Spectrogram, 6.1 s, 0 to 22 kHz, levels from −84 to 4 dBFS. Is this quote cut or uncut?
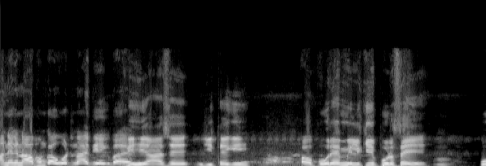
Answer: cut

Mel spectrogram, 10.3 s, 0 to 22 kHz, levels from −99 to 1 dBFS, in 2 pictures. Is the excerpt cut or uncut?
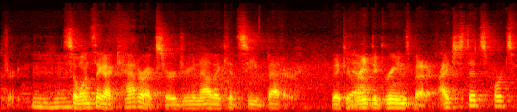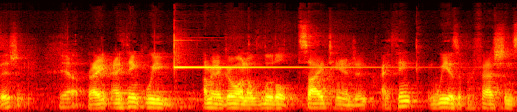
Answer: uncut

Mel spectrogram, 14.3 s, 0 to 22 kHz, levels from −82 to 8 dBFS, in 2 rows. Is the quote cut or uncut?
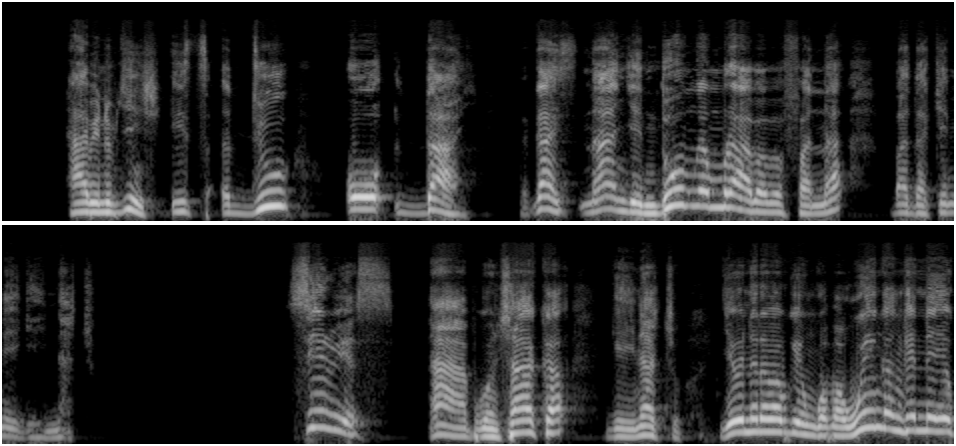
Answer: cut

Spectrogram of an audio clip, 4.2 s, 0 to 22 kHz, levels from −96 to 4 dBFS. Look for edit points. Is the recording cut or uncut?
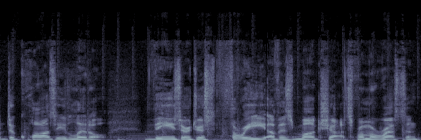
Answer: cut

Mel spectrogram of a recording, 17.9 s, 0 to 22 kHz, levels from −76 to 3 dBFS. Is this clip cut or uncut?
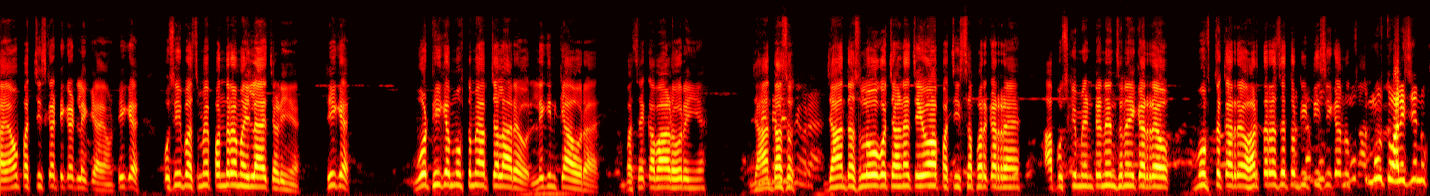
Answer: uncut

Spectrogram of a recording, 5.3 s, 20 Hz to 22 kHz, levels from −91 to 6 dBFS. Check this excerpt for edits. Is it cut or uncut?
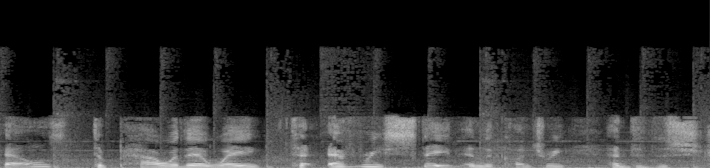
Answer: uncut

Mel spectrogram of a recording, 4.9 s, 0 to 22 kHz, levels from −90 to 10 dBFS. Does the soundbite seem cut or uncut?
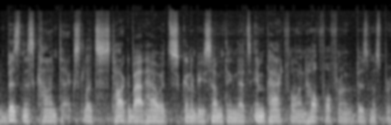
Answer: uncut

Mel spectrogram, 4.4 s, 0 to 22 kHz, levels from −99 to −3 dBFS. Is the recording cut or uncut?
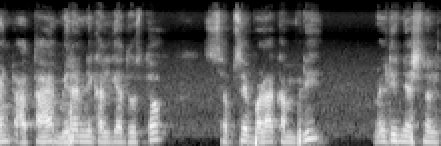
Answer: uncut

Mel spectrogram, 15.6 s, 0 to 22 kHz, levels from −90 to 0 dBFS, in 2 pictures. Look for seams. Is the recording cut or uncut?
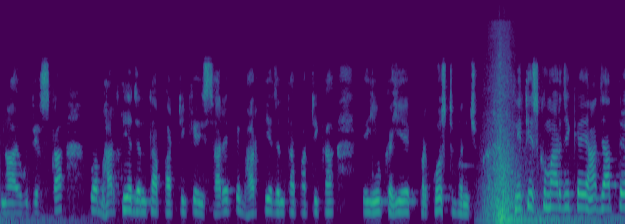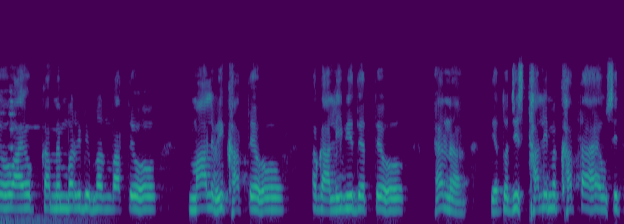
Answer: cut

